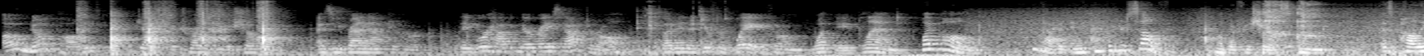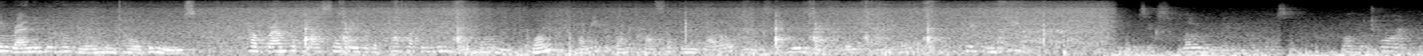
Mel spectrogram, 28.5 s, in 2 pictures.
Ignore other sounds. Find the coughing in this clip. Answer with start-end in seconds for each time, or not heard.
6.3-7.3, 12.6-13.2, 24.1-25.1.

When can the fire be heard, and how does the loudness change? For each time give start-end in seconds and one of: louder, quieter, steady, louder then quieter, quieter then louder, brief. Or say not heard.
not heard.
